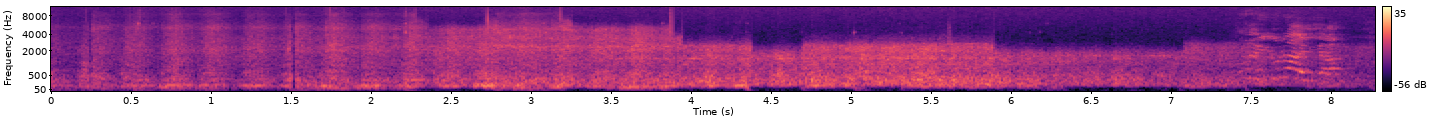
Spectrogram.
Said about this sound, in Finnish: Miksi emme jo pysähdy? Pysähtyykö tämä juna ylipäänsä enää milloinkaan?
